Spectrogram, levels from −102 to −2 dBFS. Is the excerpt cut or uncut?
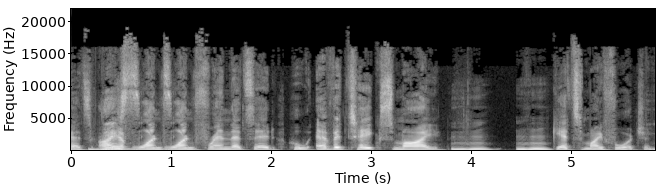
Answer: cut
